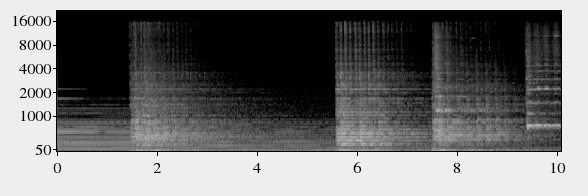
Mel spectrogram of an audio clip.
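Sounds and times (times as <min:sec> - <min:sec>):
piano chord: 0:00.0 - 0:07.7.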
